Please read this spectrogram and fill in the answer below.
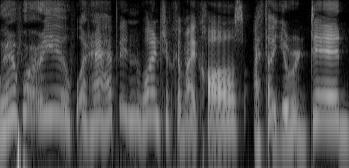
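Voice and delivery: very high, rapid-fire, rushed screaming. Retelling calling their mom back after many missed calls: imitating mom screaming. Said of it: "screaming at me".

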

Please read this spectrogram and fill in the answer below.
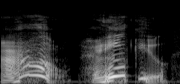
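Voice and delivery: very high, squeaky, swooping gremlin puppet voice. Speaker shows the voice a planned puppet would use: gremlin puppet voice. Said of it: "Like some gremlin".

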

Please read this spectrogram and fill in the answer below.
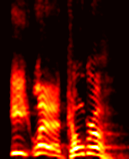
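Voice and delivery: high, little talking-toy voice box sound. Remembering a childhood toy's voice box phrases, G.I. Joe toy voice box. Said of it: "you would hear the little voice box in there that would say".

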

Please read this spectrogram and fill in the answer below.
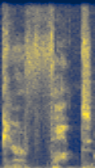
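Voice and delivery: breathy, barely voiced, very soft hushed whisper. Retelling how a character leans in at the end: imitating a whisper. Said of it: "whispers to him".

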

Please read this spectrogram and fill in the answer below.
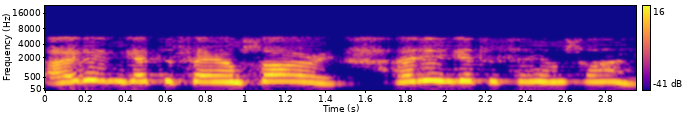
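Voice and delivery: high-pitched screaming, repeated over and over. Recounting a woman who came in minutes later: imitating a woman screaming. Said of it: "this woman comes in screaming".

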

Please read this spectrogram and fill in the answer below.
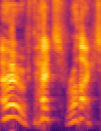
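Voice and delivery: high, slow, loud mock English accent.

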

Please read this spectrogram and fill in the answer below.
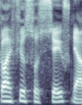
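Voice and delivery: sarcastic tone, meaning the opposite. Retelling a character's reply to an offer of police protection: imitating a sarcastic remark. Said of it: "and he's being sarcastic".

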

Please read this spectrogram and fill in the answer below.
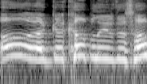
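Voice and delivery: shrill, booming, overdone hamming, very high and loud. Describing how a film character plays a scene: imitating Al overacting. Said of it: "Al is playing it like".

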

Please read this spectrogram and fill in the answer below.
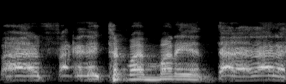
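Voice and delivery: very high-pitched screaming rant. Retelling a comic's phone call about stolen money: imitating a comic screaming. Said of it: "And he's screaming".

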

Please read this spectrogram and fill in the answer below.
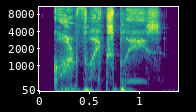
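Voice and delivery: speaking in a whisper. Reading a story aloud, a shy character asks for cornflakes: whispering. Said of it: "he whispered".

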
